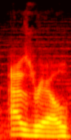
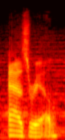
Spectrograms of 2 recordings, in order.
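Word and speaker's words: Asriel: It's AS. But which one's AS? Azrael. Like Undertale for lack of better description on how to spell it out. As S R I E L.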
